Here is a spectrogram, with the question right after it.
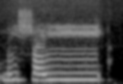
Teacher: with the hamza at the end, you have a slight jerk sound at the end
